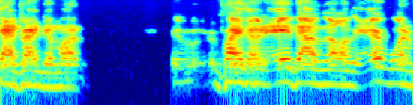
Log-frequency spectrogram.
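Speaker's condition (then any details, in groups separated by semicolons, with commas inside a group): ALS/MND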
